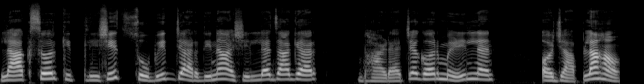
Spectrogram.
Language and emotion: Goan Konkani, surprised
